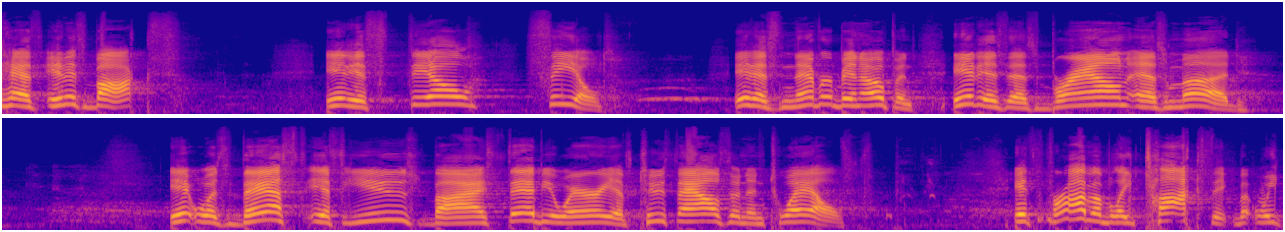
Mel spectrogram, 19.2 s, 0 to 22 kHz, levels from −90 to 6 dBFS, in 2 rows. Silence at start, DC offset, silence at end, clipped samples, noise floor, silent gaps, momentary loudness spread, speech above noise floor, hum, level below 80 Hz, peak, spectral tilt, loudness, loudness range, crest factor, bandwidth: 0 s; under 0.1%; 0 s; under 0.1%; -62 dBFS; none; 11 LU; 44 dB; none; -58 dBFS; 0 dBFS; -4 dB/octave; -17 LUFS; 5 LU; 18 dB; 15 kHz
